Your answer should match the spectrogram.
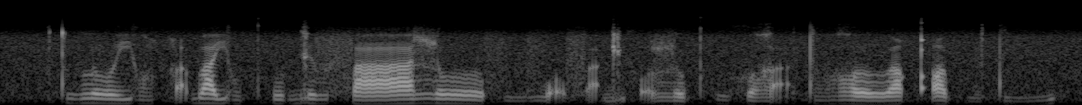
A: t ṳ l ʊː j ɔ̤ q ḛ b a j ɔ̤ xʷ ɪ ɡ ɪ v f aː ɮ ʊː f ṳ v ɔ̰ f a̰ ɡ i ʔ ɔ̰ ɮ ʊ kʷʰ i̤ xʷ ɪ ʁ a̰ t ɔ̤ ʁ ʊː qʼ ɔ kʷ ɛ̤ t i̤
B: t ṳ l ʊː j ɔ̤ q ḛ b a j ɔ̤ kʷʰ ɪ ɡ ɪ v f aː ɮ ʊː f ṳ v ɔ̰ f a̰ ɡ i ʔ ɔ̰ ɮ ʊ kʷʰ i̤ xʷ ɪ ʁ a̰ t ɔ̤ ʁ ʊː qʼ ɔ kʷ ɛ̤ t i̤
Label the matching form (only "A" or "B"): B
